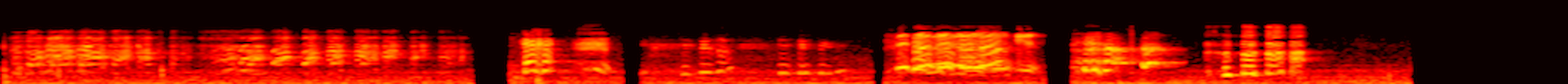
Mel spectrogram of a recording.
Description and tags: A collection of children's toys that play audio of laughing edited together. Low quality, because they come from two cent speakers. Five laughs, one is pretty common but the others are specifically from the toys I recorded them from.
